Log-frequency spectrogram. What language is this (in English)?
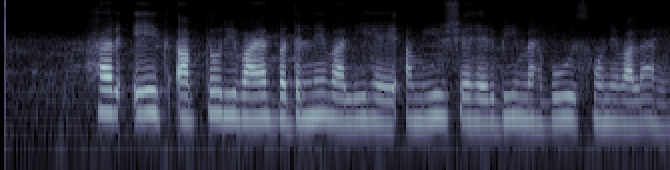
Urdu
